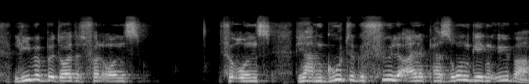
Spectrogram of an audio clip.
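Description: This is a man talking. The room around him gives off a clear echo. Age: 50s. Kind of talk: devotional talk, sermon-like monologue.

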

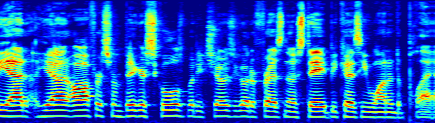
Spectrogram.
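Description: Speaking at a fairly quick pace, a man talks. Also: very clean recording, silent background. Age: 20s. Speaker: sports podcast host. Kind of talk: solo casual monologue. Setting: recording at home on laptop. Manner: halting, many repeated words.

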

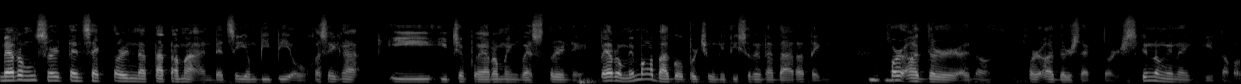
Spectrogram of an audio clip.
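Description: A man's plain, everyday voice at a medium pitch, with lively intonation, big swings in loudness, a moderate pace, and a dry, close sound with no echo. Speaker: comedy podcast host. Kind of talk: casual chat.

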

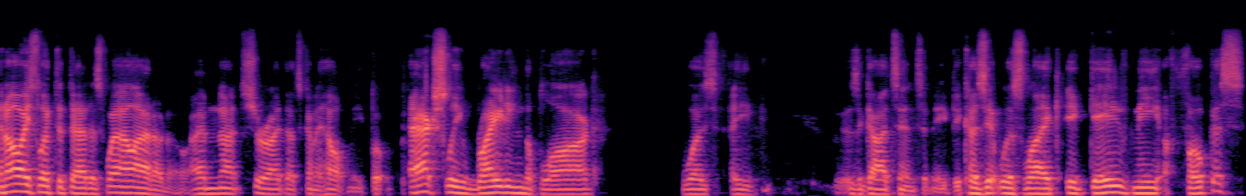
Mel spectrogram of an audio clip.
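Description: In an American accent, a man with a plain, everyday voice talks at a moderate pace and fairly low pitch with ordinary pitch variation against a quiet background. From US South. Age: 60s. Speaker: author. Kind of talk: interview.

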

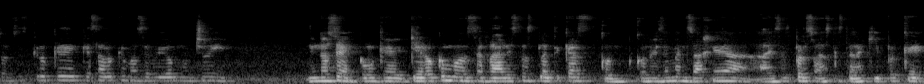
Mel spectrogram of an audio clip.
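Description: A man speaks at a fairly quick pace. His pitch is fairly high, and his intonation stays fairly even. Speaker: podcast host. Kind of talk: casual interview chat. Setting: Instagram live video call.

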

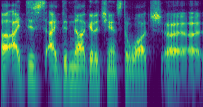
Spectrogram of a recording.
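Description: A man's animated tone at a fairly quick pace, in a dry, close sound with no echo. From US Pacific Northwest, Mexican American family. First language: Spanish. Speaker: video game podcast host. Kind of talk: casual chat. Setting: online voice call. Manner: stutters and slurs words.

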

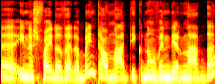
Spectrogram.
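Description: A woman with a northern Portuguese accent. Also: very clean recording, silent background. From northern Portugal, Porto area (Maia). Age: 20s. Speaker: accountant. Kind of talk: casual interview. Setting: studio.

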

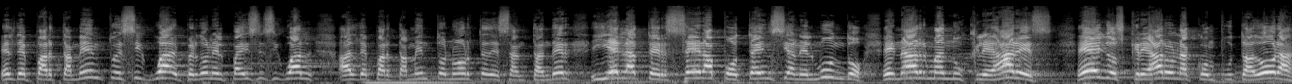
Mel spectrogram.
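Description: A man speaks with an extremely high pitch in a raised, projected voice, at a very slow pace with hardly any pauses. His intonation stays fairly even over noticeable background noise. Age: 50s. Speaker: pastor. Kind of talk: sermon. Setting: church.

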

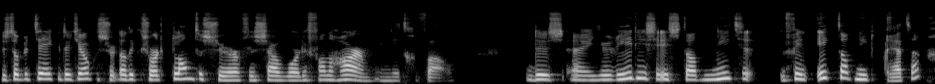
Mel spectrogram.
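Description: An unremarkable speaking voice moves at a moderate pace with ordinary pitch variation and big swings in loudness, recorded dry and close with no echo. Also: woman, fairly high pitch for a woman. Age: 30s. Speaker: interior designer. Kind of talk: casual chat. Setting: live audio room (Clubhouse).

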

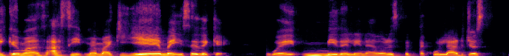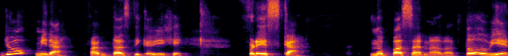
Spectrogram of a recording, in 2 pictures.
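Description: An animated woman's voice, fairly high in pitch, at a fairly slow pace over a quiet background. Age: 30s. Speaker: podcast co-host. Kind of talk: casual chat.

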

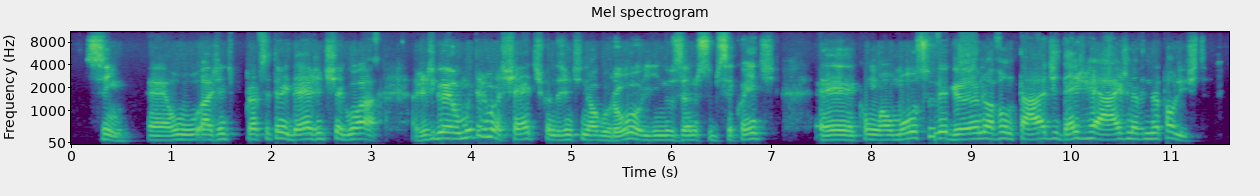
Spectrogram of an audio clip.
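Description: The man's voice is dark and mellow, with a fairly high pitch. He moves at a fairly quick pace with ordinary pitch variation. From Pernambuco, northeastern Brazil. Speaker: vegan restaurant owner. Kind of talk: casual interview.

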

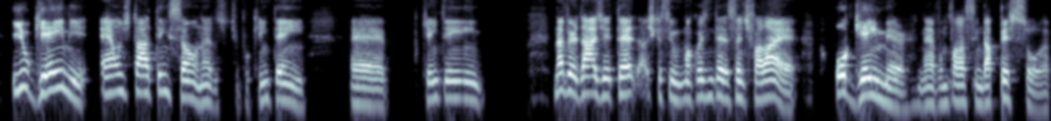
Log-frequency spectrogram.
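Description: Very wide pitch swings mark a man's voice in a very clean recording with a silent background and a dry, close sound with no echo. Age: 40s. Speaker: startup founder and CEO. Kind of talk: casual interview chat.

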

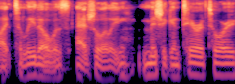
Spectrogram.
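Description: With an American accent, a man speaks at a moderate pace in a very deep, low pitch with vocal fry, the sound dry and close with no echo. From Detroit, west side. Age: 40s. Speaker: podcast co-host. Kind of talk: casual chat.

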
